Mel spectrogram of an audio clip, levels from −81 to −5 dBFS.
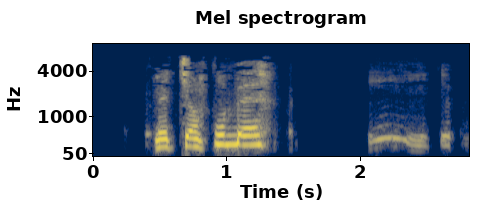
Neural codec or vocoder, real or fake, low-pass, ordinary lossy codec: vocoder, 24 kHz, 100 mel bands, Vocos; fake; 7.2 kHz; MP3, 24 kbps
